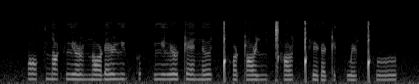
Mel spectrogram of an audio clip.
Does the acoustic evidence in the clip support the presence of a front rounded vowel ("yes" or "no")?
no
